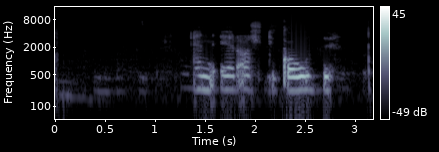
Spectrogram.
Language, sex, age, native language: Icelandic, female, 8, Icelandic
